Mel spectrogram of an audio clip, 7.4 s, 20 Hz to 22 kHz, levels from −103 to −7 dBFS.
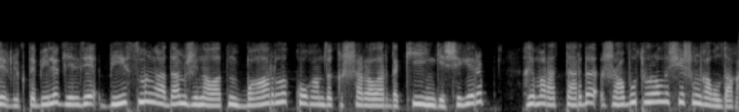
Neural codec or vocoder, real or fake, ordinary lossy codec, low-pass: none; real; Opus, 24 kbps; 5.4 kHz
